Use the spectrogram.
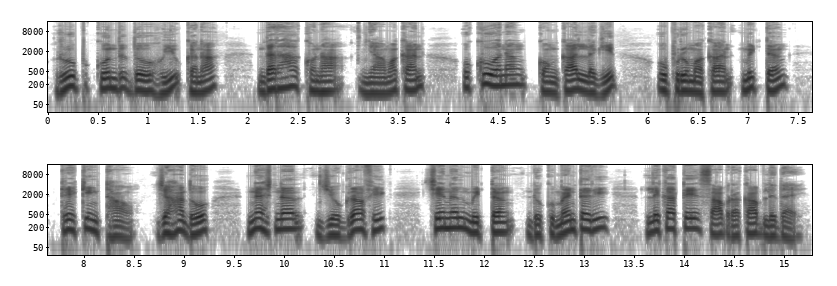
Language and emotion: Santali, neutral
